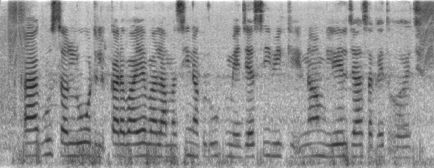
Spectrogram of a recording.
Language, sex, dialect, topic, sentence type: Maithili, female, Southern/Standard, agriculture, statement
